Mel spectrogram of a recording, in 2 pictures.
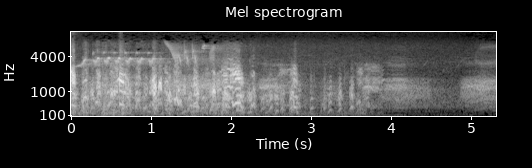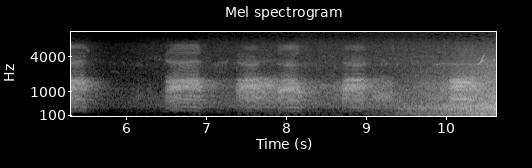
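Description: Chickens clucking in a dense chorus, dying away after about two seconds. A bird then gives about five separate calls of about half a second each, with pauses between them.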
